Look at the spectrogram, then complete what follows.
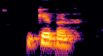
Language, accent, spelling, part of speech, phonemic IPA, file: English, Southern England, gibber, noun, /ˈɡɪbə/, LL-Q1860 (eng)-gibber.wav
- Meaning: 1. A stone or rock, of chalcedony or similar mineral, found strewn over arid regions of inland Australia; a gibber stone 2. Any small rock or stone, especially one used for throwing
